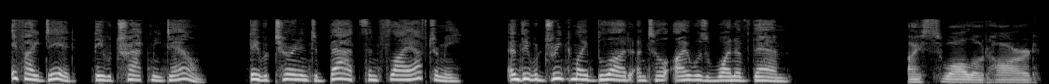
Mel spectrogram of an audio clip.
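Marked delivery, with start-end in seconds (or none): 0.1-7.9 put-on high, urgent girl's voice; fearful captive girl. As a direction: warn of the horrors, pitched high.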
